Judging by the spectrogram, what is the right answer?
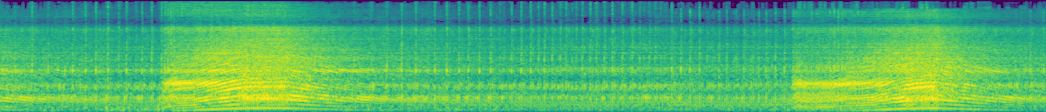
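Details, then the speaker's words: Craftsman Sim-Pull two-stroke string trimmer with a replaced aftermarket carburettor after needle tuning: crisp clean rev-ups to full speed and back to steady idle, no bogging; normal running. "There we go. So another weed eater done."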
